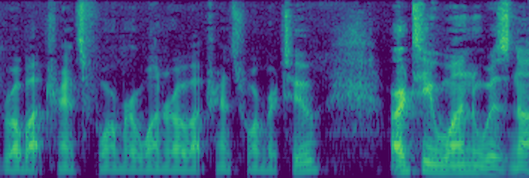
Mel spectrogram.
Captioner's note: inhales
